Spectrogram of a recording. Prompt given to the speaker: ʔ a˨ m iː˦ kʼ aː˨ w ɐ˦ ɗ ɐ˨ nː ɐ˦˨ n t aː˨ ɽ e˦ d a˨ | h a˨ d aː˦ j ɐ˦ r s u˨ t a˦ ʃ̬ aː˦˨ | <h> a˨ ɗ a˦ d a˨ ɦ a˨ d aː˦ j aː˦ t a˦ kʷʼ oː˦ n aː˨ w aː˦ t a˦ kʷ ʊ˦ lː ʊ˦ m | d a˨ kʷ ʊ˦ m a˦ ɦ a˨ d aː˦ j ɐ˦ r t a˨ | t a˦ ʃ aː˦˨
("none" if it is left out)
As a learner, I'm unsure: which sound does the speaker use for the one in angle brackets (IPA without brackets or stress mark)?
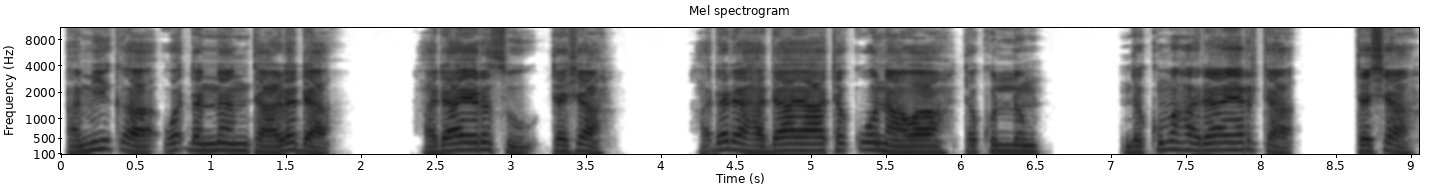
h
